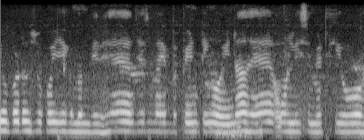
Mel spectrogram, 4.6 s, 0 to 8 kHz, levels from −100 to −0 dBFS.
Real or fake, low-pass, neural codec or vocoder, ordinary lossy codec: real; 7.2 kHz; none; none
